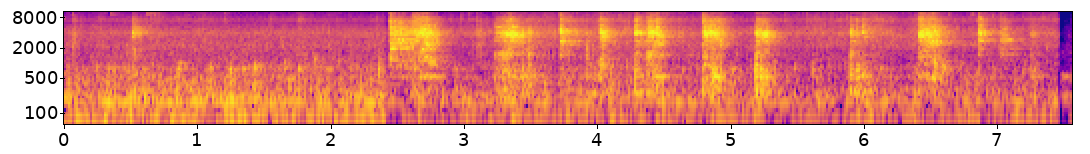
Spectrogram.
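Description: Ginger frying in coconut oil in a pan, stirred so it wilts and browns; a steady sizzle runs throughout while a spoon scrapes and clinks against the pan in repeated strokes, close and fairly loud.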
